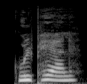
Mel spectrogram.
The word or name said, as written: guldperle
